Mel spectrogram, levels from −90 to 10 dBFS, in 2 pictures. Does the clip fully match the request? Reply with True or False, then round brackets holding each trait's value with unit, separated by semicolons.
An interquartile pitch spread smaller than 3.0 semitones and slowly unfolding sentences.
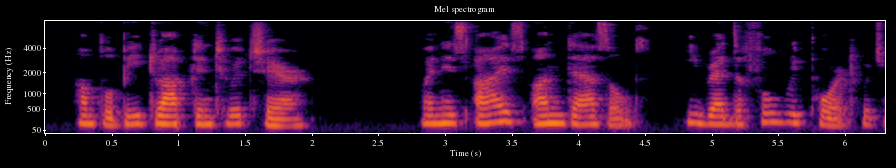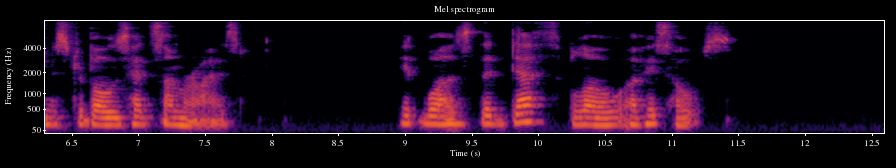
True (2.4 semitones; 130 wpm)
